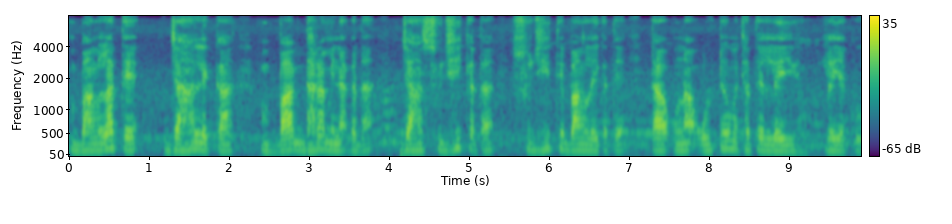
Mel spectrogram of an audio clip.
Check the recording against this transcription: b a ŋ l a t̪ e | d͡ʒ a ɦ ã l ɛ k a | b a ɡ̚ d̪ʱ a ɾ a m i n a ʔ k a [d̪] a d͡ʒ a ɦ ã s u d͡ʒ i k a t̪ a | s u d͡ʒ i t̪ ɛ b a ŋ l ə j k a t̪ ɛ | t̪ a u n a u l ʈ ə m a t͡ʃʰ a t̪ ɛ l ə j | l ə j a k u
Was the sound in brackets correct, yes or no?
yes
